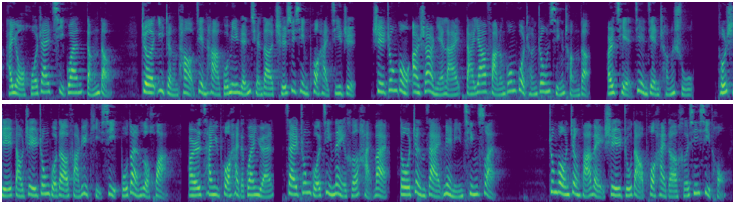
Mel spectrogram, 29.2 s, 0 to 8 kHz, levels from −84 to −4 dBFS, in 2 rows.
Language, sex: English, female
